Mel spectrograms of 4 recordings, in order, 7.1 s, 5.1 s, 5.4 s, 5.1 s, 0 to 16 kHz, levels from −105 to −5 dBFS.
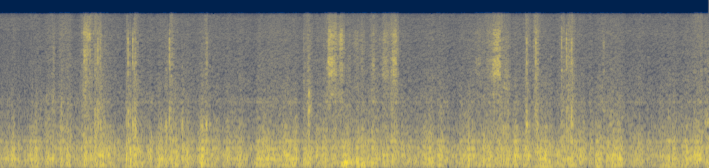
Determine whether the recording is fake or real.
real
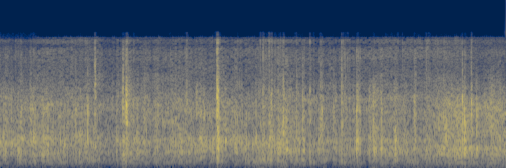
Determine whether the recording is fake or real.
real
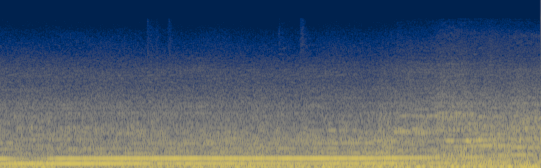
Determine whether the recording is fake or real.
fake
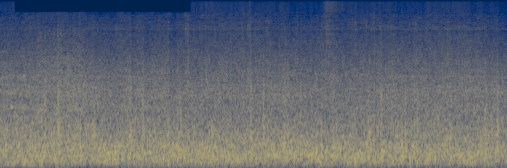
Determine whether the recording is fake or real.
real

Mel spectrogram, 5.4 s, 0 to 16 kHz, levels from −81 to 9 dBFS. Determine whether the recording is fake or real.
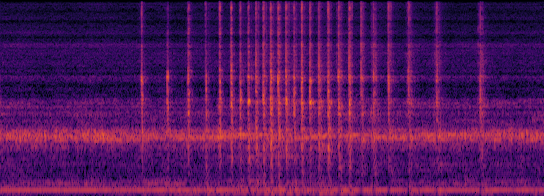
fake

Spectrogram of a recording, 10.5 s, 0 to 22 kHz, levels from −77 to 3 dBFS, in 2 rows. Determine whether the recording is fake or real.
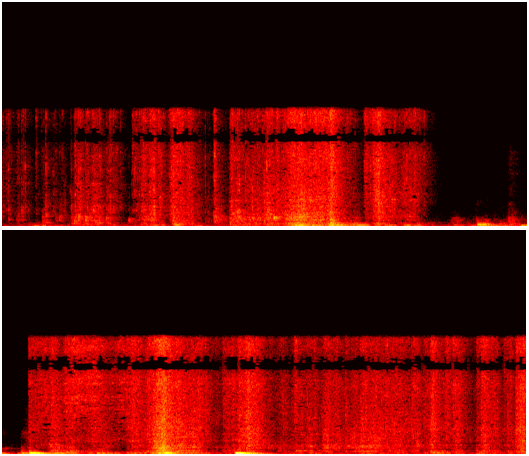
real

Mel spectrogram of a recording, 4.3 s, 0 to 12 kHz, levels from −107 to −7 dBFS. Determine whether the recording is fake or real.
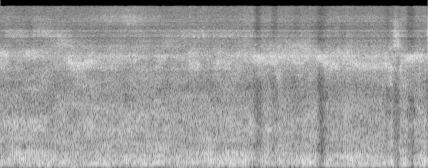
fake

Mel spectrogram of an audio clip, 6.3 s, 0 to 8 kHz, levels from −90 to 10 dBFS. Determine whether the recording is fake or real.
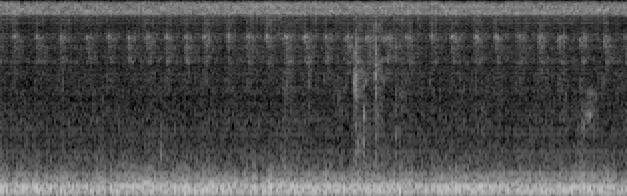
fake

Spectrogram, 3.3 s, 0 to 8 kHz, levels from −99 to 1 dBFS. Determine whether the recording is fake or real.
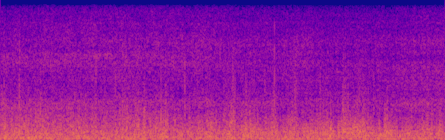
real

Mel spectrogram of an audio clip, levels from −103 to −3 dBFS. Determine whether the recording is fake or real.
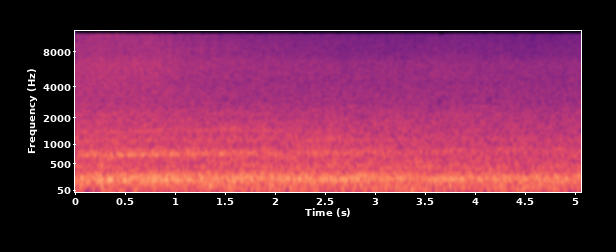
real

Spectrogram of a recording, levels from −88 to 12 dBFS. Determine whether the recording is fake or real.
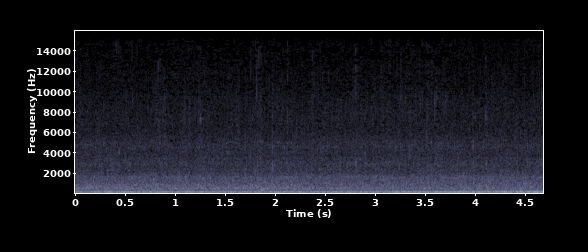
real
